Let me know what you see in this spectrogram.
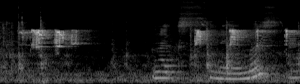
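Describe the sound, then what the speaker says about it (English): Two small pet birds chirp and squawk in short, bright bursts indoors, fairly close, while a person talks over them. "Hello friends, see my pet bird."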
